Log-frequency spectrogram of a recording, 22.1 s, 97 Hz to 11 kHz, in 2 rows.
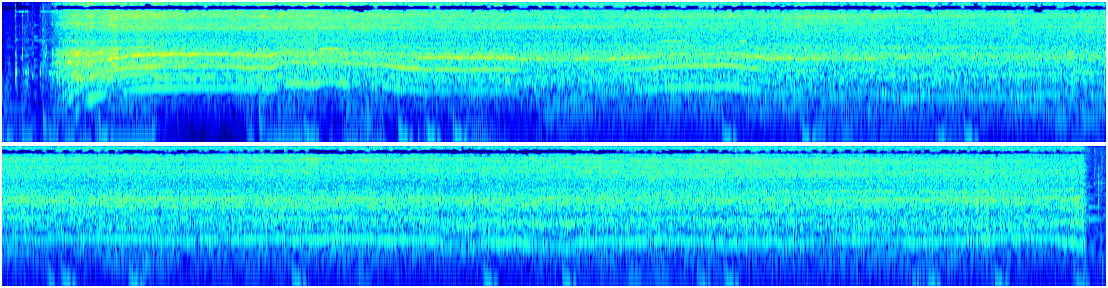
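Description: ECHO DCS-310 40V cordless electric chain saw cutting through a log. The motor and chain spin up with a high whine that drops in pitch as the chain bites into the wood, then run steadily under load until the saw stops near the end.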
